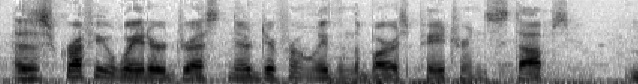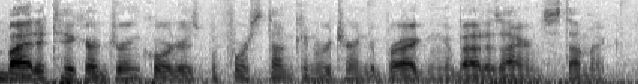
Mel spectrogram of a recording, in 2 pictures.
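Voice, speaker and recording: A man's voice: medium pitch, steady tone, quick pace. A man streaming a visual novel, reading the story aloud as live commentary. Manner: puts on voices for the characters. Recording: music behind the voice.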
